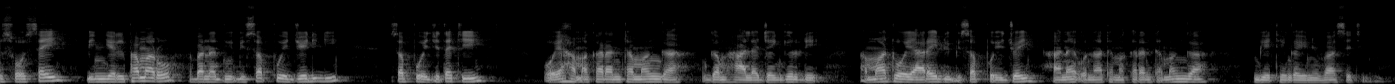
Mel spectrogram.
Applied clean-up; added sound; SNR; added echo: none; none; none; none.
